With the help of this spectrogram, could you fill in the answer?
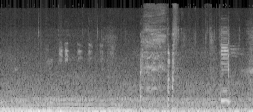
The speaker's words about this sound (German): Irgendjemand wundert sich jetzt gerade. Warum hat der gehupt? Ich mach doch alles richtig.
